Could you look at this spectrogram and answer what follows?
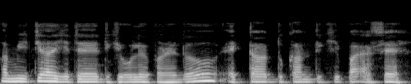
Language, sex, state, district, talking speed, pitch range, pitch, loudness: Nagamese, male, Nagaland, Kohima, 145 wpm, 115-130 Hz, 120 Hz, -15 LUFS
